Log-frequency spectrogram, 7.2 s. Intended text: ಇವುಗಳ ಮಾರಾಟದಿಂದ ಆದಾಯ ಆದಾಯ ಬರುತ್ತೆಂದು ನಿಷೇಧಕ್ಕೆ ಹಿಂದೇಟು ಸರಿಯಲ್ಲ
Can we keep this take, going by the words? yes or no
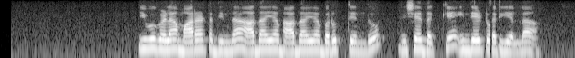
yes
